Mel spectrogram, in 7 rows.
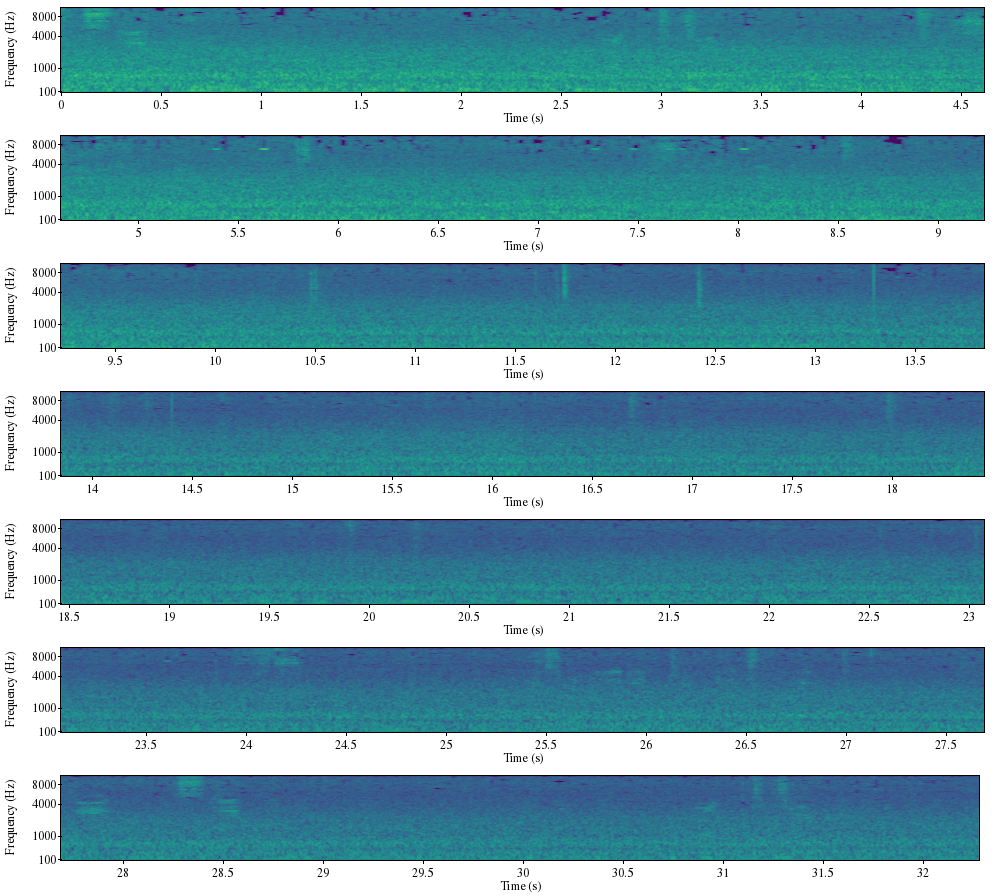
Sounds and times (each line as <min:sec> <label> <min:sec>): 0:00.0 Airplane thrust up during take off 0:28.3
